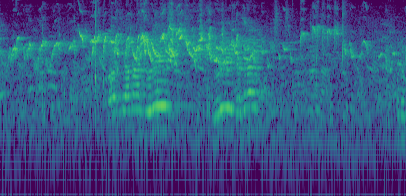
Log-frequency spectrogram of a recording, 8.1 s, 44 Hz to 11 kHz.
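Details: Contest-caged greater green leafbird just out of molt, competing in Indonesia on Saturday 3 September; varied whistles, slurred notes and chatter overlap with several other singing birds, some lower swooping whistles mixed in.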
